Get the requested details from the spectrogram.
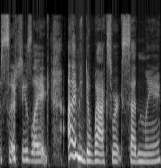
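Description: A woman with an unremarkable speaking voice at a fairly slow pace. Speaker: podcast host. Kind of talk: casual chat.

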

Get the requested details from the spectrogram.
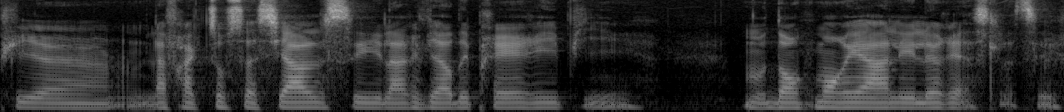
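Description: A very deep, low female voice, a woman on a very clean recording with a silent background. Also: fairly even intonation, fairly slow pace. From Montreal, north of the island. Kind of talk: casual political chat.

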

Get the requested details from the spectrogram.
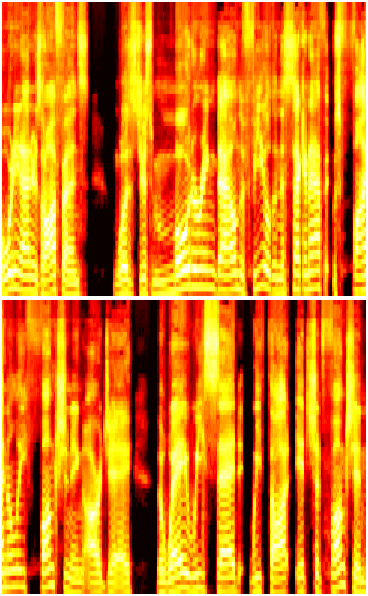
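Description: A man speaks at a moderate pace with very wide pitch swings. The sound is dry and close, with no echo. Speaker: sports podcast host. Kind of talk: casual chat.

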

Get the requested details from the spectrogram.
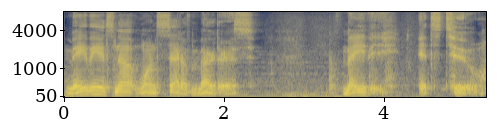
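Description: A man puts on a low-pitched character voice with vocal fry. He talks at a very slow pace with big pitch swings.

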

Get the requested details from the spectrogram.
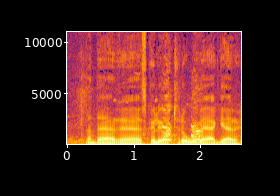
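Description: The speaker is a man. He has a dark, mellow tone. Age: 50s. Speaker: hunter. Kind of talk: interview. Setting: outdoors on a hunting stand. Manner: quiet, hushed.

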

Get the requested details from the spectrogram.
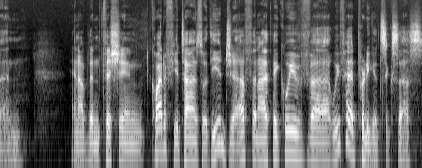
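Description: A man's plain, everyday voice with an American accent and ordinary pitch variation. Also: very clean recording, silent background. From North Carolina, Raleigh. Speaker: museum exhibition designer. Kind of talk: casual interview.

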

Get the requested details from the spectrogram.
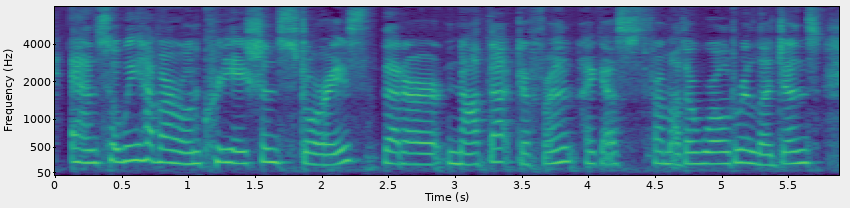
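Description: Noticeable background noise sits behind a woman speaking at a moderate pace in a fairly high pitch, her intonation monotone and flat and her loudness very even. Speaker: professor and Santeria practitioner. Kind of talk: interview explanation.

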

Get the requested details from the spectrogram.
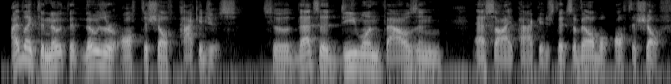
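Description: Very clean recording, silent background. A man with a normal speaking voice and an American accent talks at a fairly slow pace, at medium pitch with ordinary pitch variation. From US Northeast, New Jersey. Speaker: EV powertrain company representative. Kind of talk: casual interview.

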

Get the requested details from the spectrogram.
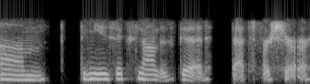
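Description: The speaker is a woman with an American accent. Her pitch sits in the medium range. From New York. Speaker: caller, former police officer. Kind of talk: heated debate. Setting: phone call.

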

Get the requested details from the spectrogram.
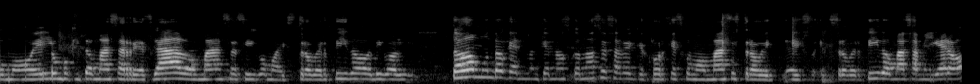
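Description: A woman speaks at a moderate pace. Her pitch is high and her intonation fairly even. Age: 30s. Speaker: financial advisor. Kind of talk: casual chat.

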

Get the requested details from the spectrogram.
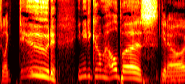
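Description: This is a put-on character voice. Its pitch swings very widely. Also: man, high pitch for a man, fairly slow pace. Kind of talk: laid-back surfer slang. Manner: laid-back, casual.

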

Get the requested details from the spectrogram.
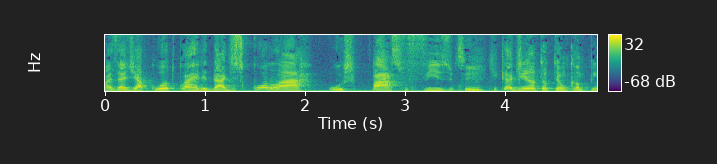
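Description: A man at a fairly quick pace with a high pitch, music playing in the background. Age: 40s. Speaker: municipal sports director. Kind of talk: radio interview. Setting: radio studio.

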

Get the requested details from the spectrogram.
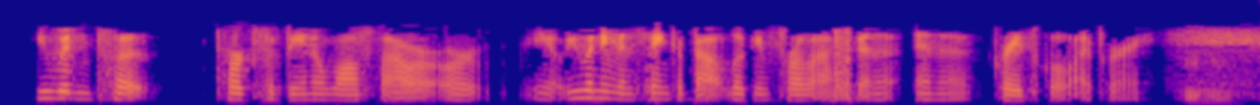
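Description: A woman speaks very fast, her loudness swinging widely. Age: 50s. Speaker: middle school librarian. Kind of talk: interview.

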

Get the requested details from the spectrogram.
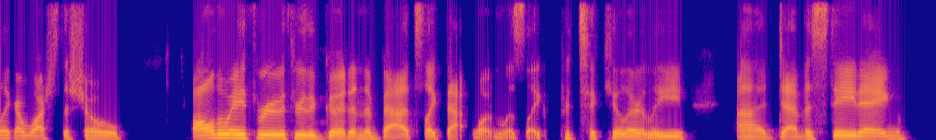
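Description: In a Canadian accent, a woman with a fairly low pitch and an ordinary speaking voice talks at a fairly quick pace. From Canada, East Coast. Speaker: actress and writer. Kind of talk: casual interview chat.

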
